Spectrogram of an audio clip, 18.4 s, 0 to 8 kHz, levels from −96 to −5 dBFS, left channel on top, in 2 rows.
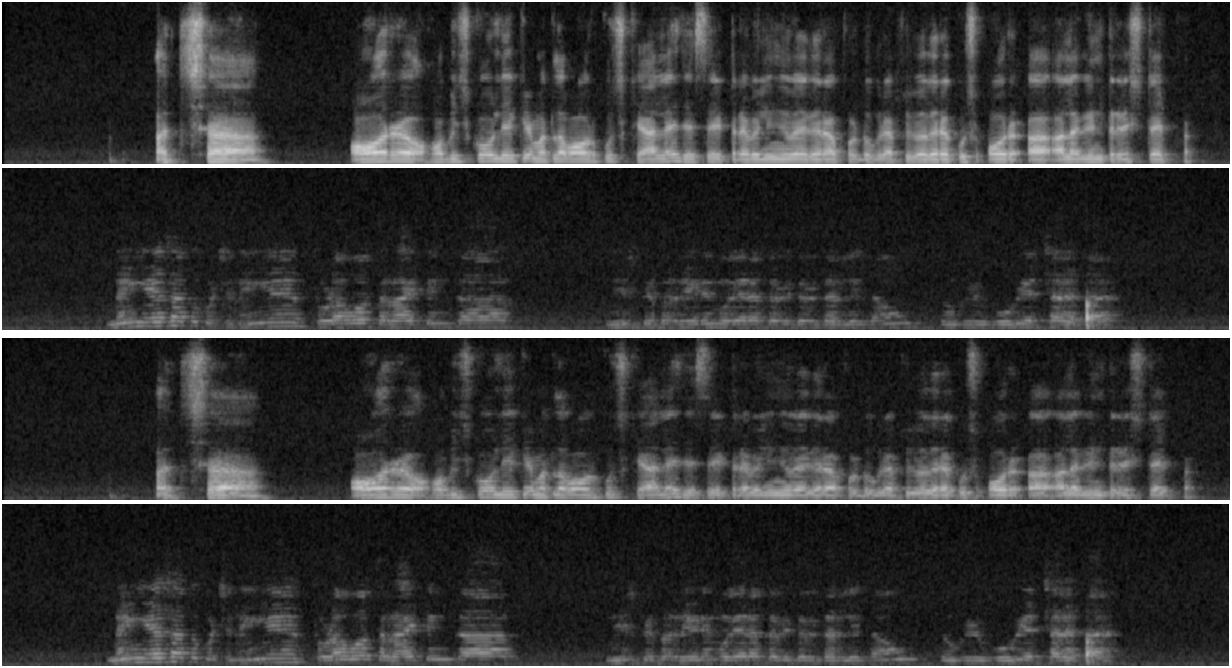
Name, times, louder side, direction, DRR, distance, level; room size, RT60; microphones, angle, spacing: voice 1, 1.2-2.0 2.6-8.7, left 5 dB, 85° left, 0.3 m, -30 dB
voice 2, 10.0-13.0 13.7-17.6, right 1 dB, 25° right, 0.8 m, -50 dB
4.7 x 2.1 x 2.3 m
head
